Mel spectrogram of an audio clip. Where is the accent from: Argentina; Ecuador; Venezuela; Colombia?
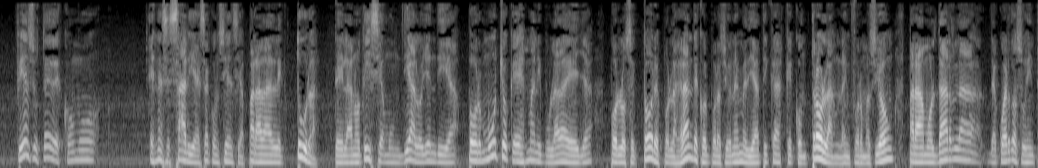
Venezuela; de la que nos complacemos nosotros muchísimo, por supuesto, como venezolanos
